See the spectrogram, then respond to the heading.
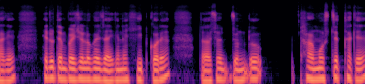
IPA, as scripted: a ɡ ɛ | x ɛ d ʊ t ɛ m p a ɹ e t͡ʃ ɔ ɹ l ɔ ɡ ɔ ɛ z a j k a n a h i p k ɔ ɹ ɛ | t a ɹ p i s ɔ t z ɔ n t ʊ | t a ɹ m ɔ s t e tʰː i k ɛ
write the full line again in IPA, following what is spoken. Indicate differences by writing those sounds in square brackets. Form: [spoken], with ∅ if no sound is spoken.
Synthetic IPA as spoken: a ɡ ɛ | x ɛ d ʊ t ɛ m p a ɹ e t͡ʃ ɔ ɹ l ɔ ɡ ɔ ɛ z a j k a n [ɛ] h i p k ɔ ɹ ɛ | t a ɹ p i s ɔ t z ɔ n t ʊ | [tʰ] a ɹ m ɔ s t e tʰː [a] k ɛ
